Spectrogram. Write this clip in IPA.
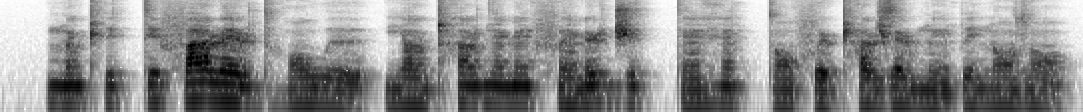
m ɛ̃ ɭ ʈʰ ɪ tː e f a ɭ ɛ ɭ dʱ ɔ̃ w ɘ | j ã ɭ ʈʰ ã ɭ d ɛ̃ ɳ ẽ f ɛ̃ ɳ ɪ ɭ d͡ʒ ɘ tː ɛ̃ ɦ ɛ̃ tː ɔ̃ f ɘ ɭ ʈʰ a ɭ z ɛ ɭ m ẽ p e n ɔ̃ z ɔ̃

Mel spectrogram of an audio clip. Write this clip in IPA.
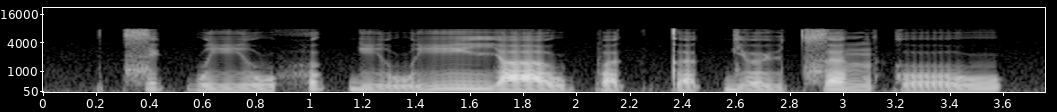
t͡s ɪ˧ k̚ w iː˨ w h ʊ˥ k̚ iː˨˩ w iː˥ j aː˨ w p ɐ˨˥ k̚ t̪ ɐ˨˥ k̚ j ɵ˧ ɥ t͡s ɐ˥ n k o˨˥ w

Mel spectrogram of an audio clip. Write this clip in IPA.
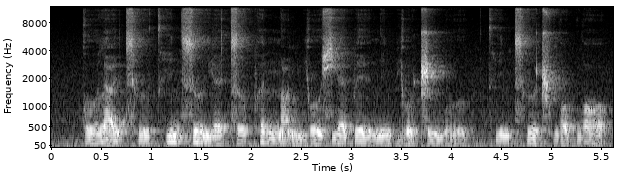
k o˧˥ ʊ̯ l a̰˨˩ ɪ̯ t͡sʰ ɹ̩˧˥ t̪ʰ i˥˧ n s ɹ̩˥˩ l j ɛ˧˥ t͡s ɤ˧˥ pʰ ə˥ n n̪ ɑ̰˨˩ ŋ m j o˥ ʊ̯ ɕ j ɛ˥˧ p e˥˧ ɪ̯ n̪ i˥˩ n p j o̰˨˩ ʊ̯ ʈ͡ʂ ɻ̩˥ m o˧˥ ʊ̯ | t̪ʰ i˧˥ n t͡sʰ ɹ̩˥˩ ʈ͡ʂʰ w ɔ̰˨˩ p w ɔ˥˩

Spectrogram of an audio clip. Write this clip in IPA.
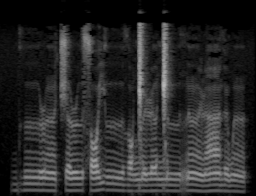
bʱ ɯː ɹ ə̃ː t͡ʃ ə ɹ ɯ s ɔ j ɯː ð ɔ ŋ͡ǁ ɯ ɭ ə ŋ͡ǁ ɯː r ə̃ː ɭ ãː ð ø w ə̃ː

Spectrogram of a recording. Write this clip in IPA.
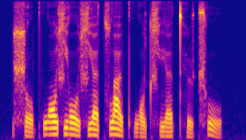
ʂ o˨˩ ʊ̯ pʰ w ɔ˥ ɕ j o˥˧ ʊ̯ ɕ j ɛ˥˧ t͡s w a˥˩ ɪ̯ pʰ w ɔ˨˩ t͡ɕʰ j ɛ˧˥ t̪ʰ y˨˩ ʈ͡ʂʰ u˥˩

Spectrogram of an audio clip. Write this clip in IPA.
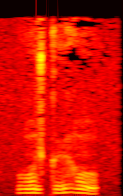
β ũ ʒ k ʉ ɦ ũ

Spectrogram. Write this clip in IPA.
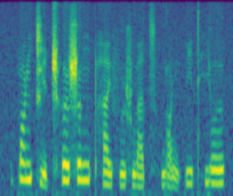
p ɑ˥ ŋ t͡ɕ ḭ˨˩ ʈ͡ʂʰ ɤ˥ ʂ ɤ˥ ŋ pʰ a˥˩ ɪ̯ f u˧˥ ʂ w ä˧˥ t͡sʰ w ɑ̰˨˩ ŋ p i˥ t̪ʰ j o˥ ʊ̯

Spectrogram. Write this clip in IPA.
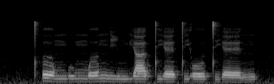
t̪ʰ ɤ˥˩ m u˧˥ m ɤ˧˥ n̪ i˨˩ m j ä˧˥ t̪ j ɛ˨˩ t̪ j o˧˥ ʊ̯ t̪ j ɛ˨˩˦ n

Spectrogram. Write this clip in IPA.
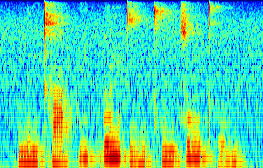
n̪ ɪ˨ ŋ kʰ aː˨ k̚ p iː˥ k̚ l ɵ˥ n t̪ uː˨˥ t̪ʰ ɪ˧ ŋ t͡s ʊ˥ ŋ kʰ ɵ˨˥ ɥ

